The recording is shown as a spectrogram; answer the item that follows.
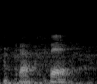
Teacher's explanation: Café, sílaba tônica é aqui, a última. Sílaba tônica é a última, então ela é oxítona.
